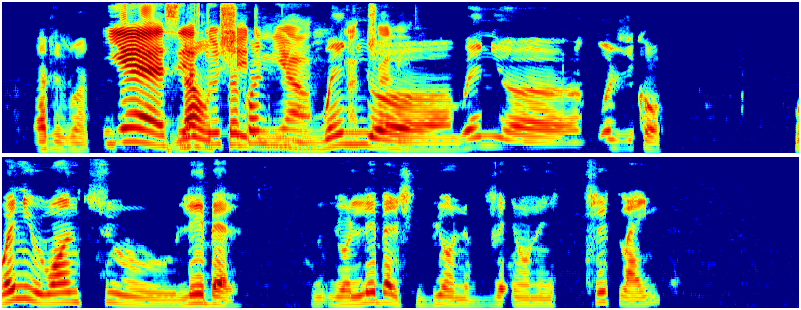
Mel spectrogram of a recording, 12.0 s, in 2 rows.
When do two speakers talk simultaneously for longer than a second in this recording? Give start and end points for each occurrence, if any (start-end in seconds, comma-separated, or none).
1.2-3.1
